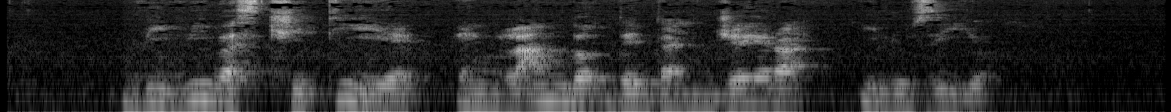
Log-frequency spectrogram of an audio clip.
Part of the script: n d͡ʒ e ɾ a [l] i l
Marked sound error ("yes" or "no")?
yes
